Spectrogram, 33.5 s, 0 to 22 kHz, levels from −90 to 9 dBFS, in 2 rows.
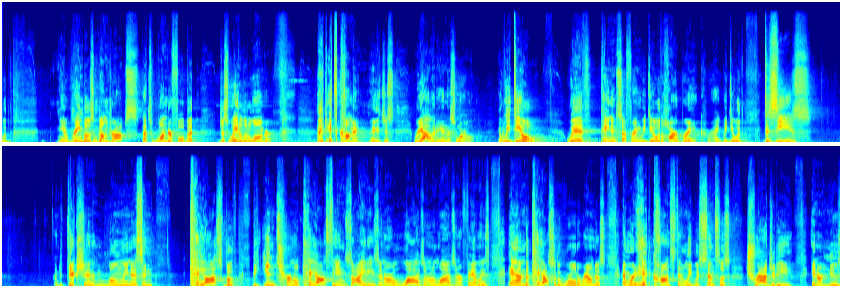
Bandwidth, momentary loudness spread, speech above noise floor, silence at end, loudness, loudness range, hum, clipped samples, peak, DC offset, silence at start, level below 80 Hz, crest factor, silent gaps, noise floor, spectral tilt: over 20 kHz; 15 LU; 45 dB; 0 s; -19 LUFS; 4 LU; none; under 0.1%; 0 dBFS; under 0.1%; 0 s; -74 dBFS; 20 dB; none; -65 dBFS; -3 dB/octave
